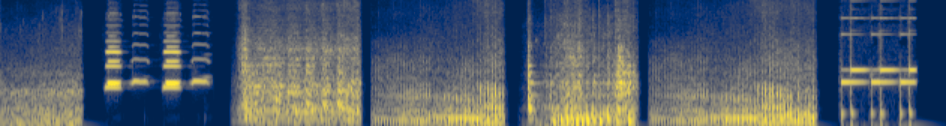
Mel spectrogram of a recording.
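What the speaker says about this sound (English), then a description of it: "Sound is go-kart drive-by." A go-kart's small engine roars past in several loud, rough bursts of noise, each rising and dropping away. A short run of chiming electronic tones closes it.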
